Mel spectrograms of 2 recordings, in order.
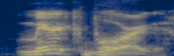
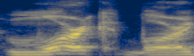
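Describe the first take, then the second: First: The first word sounds close to 'meow'. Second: The first word has an 'or' vowel, like 'more'. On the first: The speaker calls it right. "almost like Meow Borg" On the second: The speaker calls it wrong. "We've been saying it wrong. It's not Mork Borg"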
